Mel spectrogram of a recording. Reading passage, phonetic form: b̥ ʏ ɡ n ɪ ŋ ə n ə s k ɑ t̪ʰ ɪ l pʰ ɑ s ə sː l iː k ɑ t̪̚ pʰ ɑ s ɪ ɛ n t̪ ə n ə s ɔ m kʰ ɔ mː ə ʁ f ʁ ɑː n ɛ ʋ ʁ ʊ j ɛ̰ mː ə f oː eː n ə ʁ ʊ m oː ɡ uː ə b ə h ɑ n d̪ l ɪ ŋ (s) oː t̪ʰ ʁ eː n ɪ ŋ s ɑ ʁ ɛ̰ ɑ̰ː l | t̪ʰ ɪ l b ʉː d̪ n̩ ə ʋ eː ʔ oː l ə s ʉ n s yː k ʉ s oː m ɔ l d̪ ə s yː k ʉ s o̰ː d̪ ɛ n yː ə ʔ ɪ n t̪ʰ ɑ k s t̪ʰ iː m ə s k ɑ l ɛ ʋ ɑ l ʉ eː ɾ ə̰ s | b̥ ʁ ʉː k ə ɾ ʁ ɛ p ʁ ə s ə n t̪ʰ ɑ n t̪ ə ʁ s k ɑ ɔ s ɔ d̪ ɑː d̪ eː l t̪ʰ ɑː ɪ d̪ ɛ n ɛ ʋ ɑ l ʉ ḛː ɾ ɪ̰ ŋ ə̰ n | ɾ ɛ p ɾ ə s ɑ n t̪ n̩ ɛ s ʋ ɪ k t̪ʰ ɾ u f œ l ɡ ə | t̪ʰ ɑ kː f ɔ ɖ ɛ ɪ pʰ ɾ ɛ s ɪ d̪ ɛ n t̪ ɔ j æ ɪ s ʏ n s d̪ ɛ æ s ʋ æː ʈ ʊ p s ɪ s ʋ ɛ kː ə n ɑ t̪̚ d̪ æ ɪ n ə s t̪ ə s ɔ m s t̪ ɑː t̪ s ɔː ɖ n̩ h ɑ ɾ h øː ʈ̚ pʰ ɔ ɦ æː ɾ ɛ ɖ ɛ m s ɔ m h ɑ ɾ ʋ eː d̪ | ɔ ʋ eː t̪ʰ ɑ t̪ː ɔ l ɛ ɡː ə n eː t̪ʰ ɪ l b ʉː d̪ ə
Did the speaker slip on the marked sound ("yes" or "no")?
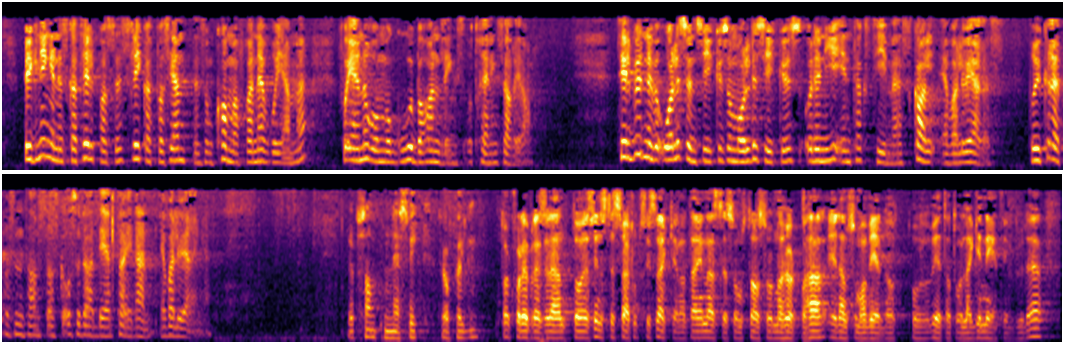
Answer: no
